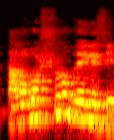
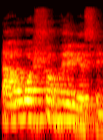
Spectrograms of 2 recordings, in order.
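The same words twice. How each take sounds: The two takes are said the same way.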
